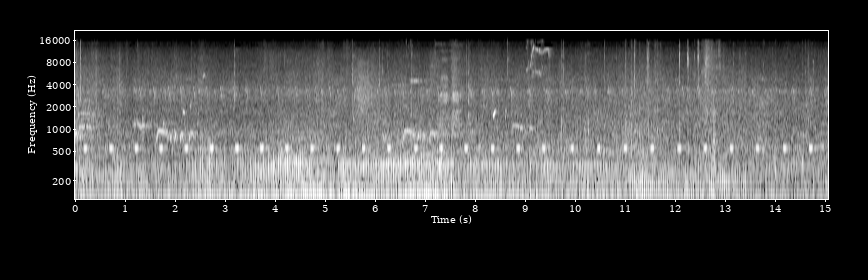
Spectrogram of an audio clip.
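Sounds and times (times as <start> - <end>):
high bird chirp: 0.0 - 14.9
soft ticks: 3.1 - 3.4, 4.2 - 6.9, 9.7 - 13.3.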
